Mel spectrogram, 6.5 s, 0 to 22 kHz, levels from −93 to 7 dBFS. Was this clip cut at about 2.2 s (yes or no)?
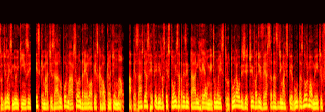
yes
